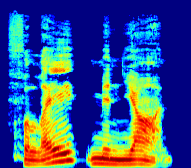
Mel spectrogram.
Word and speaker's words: filet mignon: So you just need to know the pronunciation is filet mignon. – Okay, 所以我们说的这个菲力就是一个从发音来的啊 ,filet, 然后 mignon, 拼法是 M-I-G-N-O-N, 不是 mignon, 是 filet mignon.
